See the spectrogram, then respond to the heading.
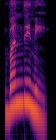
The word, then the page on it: ಬಂಧನಿ: bandhani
